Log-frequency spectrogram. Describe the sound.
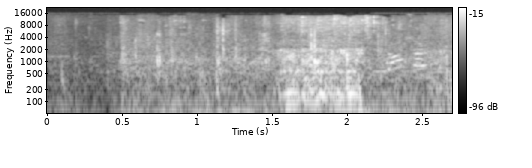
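Hooves clip-clop as a horse draws a carriage outside a country house, several sharp irregular knocks against a busy, continuous background of moderate loudness.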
